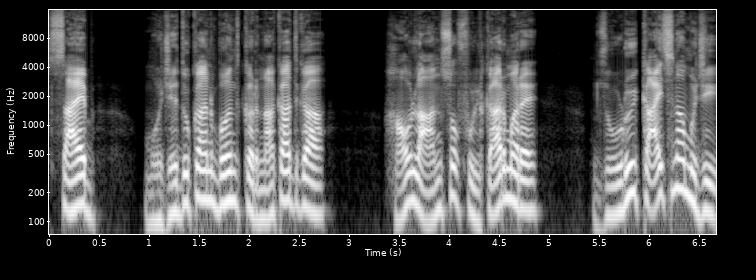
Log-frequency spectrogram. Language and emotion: Goan Konkani, fearful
